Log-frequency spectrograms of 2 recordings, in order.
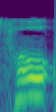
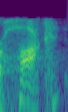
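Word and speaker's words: hough: And that word can either be pronounced "ho" or "hock" their horses and burn their chariots with fire.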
